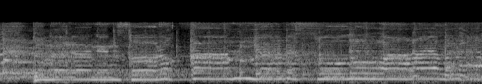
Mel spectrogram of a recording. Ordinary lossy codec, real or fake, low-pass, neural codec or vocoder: none; fake; 7.2 kHz; codec, 16 kHz in and 24 kHz out, 2.2 kbps, FireRedTTS-2 codec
